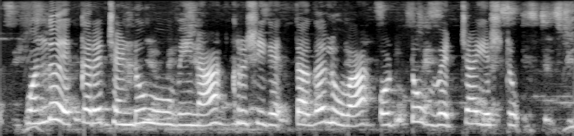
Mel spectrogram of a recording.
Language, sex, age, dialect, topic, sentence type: Kannada, female, 18-24, Mysore Kannada, agriculture, question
